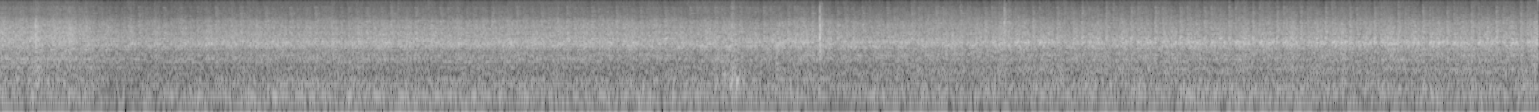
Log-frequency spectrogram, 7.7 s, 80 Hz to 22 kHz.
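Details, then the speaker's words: 1969 Barracuda running after sitting 27 years, fed by a temporary electric fuel pump; rough idle with sharp, fast metallic top-end clatter while oil pressure sits mid-gauge; worn hydraulic lifters suspected, not confirmed. "Wow. Dang. Is it picking up any oil? Very clattery. Very clattery."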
